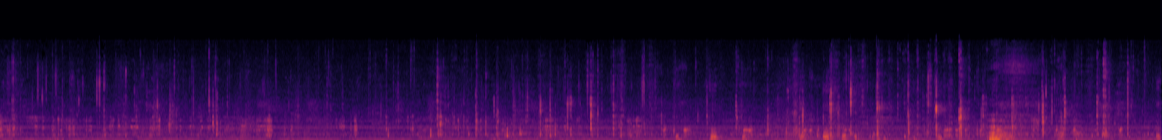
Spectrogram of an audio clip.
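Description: Newborn Weimaraner puppies nursing: many small, irregular wet clicks and smacks of suckling, with one short puppy squeak or grunt near the end.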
